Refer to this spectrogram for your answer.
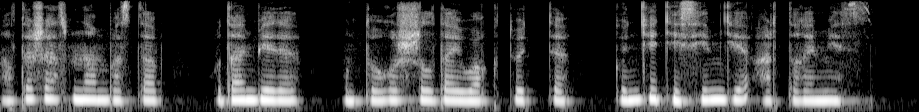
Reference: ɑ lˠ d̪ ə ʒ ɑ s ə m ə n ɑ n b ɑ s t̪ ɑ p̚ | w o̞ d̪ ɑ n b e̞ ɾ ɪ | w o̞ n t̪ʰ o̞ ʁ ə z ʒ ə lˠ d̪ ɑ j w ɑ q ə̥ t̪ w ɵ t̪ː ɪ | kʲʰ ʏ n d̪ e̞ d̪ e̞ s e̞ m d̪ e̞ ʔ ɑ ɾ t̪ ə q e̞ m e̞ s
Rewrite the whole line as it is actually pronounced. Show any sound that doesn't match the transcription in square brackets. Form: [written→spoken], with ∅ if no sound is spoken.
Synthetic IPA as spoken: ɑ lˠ [d̪→t̪] ə ʒ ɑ s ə m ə n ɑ n b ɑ s t̪ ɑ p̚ | w o̞ d̪ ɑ n b e̞ ɾ ɪ | w o̞ n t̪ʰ o̞ ʁ ə z ʒ ə lˠ d̪ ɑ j w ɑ q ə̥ t̪ w ɵ t̪ː ɪ | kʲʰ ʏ n d̪ e̞ d̪ e̞ s e̞ m d̪ e̞ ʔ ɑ ɾ t̪ ə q e̞ m e̞ s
